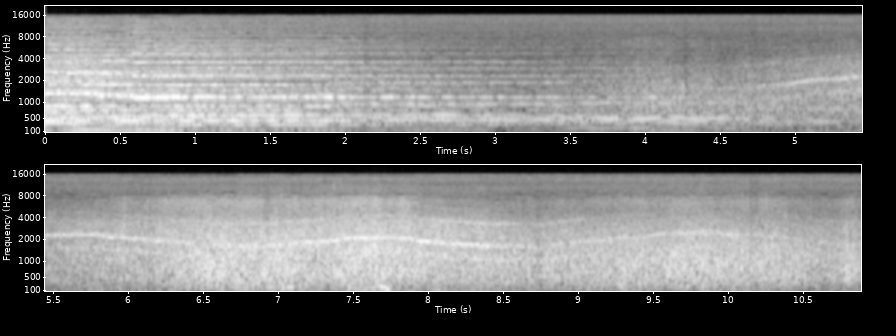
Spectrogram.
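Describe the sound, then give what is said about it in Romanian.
A sustained tonal drone fades into loud, rushing wind on the seashore at night on the island of Jersey, with a rising and falling howl over crashing surf. The roar swells and eases steadily, with no voices. “Aici e vântul aici pe malul mării.”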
